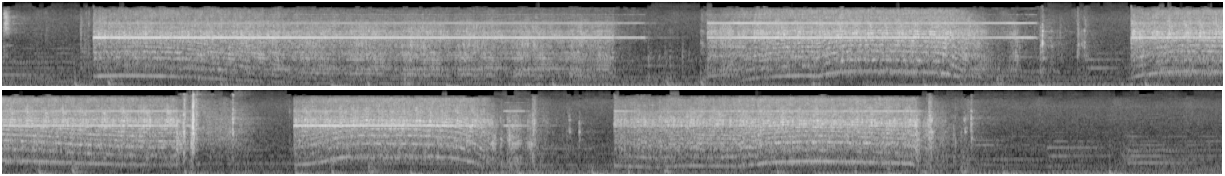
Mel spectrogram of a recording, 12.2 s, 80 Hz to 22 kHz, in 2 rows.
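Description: An impact wrench running down the 10mm clutch bolts on a CR125 motorcycle bottom end, loud and close, in four long whirring, rattling bursts separated by brief pauses.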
